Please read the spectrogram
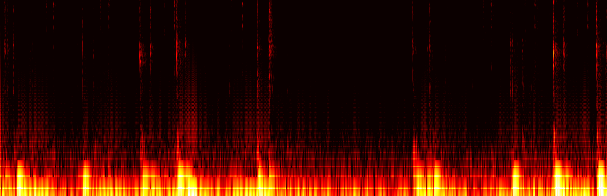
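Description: Computer keyboard keys and mouse buttons clicking in short, irregular clusters of a few strokes each, with dull low thumps from the desk, as video clips are cut and trimmed with keyboard shortcuts.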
